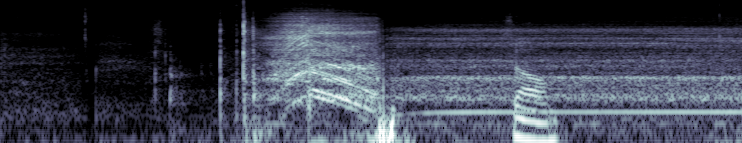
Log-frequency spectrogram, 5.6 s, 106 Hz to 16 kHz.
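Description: A vacuum dust extractor hums steadily behind a Makita 36V 12-inch dual-bevel sliding compound miter saw, with a whining motor sweep and a brief cut, while someone talks over the noise.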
